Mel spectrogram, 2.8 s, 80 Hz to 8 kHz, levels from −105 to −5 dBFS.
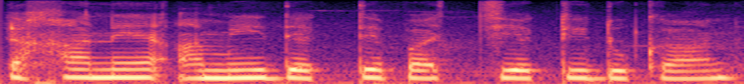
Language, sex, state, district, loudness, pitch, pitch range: Bengali, female, Assam, Hailakandi, -14 LUFS, 235 Hz, 225-245 Hz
